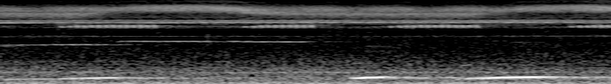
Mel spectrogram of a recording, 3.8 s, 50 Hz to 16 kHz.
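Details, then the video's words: Siamang at Taman Negara National Park, Malaysia, recorded 4 April 2019, utters three low, smooth rising hoots spaced over a few seconds, against high pulsing insect calls and rainforest hum. "Siamang - Symphalangus syndactylus"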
